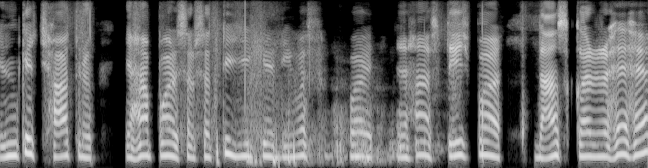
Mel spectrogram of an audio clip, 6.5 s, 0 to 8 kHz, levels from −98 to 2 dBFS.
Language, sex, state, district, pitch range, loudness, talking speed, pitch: Hindi, male, Bihar, East Champaran, 205-230 Hz, -15 LUFS, 150 wpm, 220 Hz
